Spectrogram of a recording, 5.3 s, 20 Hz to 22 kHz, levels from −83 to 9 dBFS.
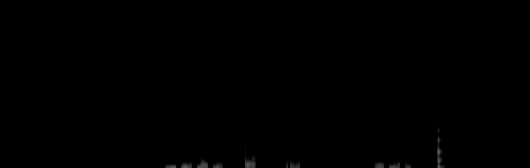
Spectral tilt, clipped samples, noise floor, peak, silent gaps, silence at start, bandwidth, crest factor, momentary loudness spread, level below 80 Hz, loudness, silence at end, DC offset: -5 dB/octave; under 0.1%; under -90 dBFS; -36 dBFS; 1.91-1.97 s, 2.08-2.13 s, 2.22-2.45 s, 2.56-2.85 s, 3.00-3.74 s, 3.99-4.05 s, 4.11-4.37 s; 1.65 s; 7.2 kHz; 30 dB; 10 LU; -86 dBFS; -62 LUFS; 0.85 s; under 0.1%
